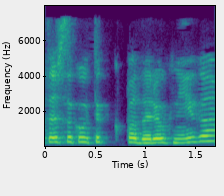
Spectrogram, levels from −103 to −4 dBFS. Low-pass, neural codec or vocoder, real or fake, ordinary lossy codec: 7.2 kHz; none; real; AAC, 32 kbps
